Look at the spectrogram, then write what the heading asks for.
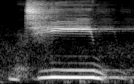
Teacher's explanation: وسط کہتے ہیں زبان کے درمیانی حصے کو۔ وسط زبان یعنی کہ زبان کا درمیانی حصہ اور اس کے بالمقابل یعنی کہ اپوزٹ جو اوپر کا تالو ہے اس سے جب زبان کا درمیانی حصہ ٹکرائے گا تو وہاں سے جیم ادا ہوگا۔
